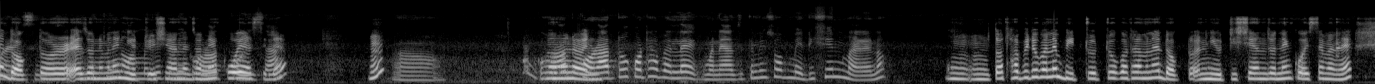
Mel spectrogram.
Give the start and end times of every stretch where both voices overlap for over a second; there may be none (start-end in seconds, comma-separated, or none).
0.8-2.8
